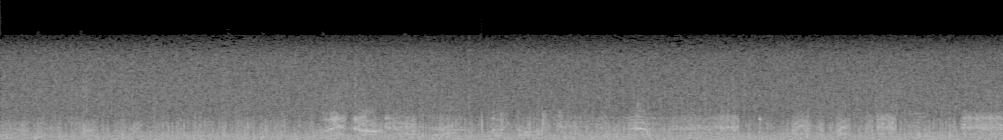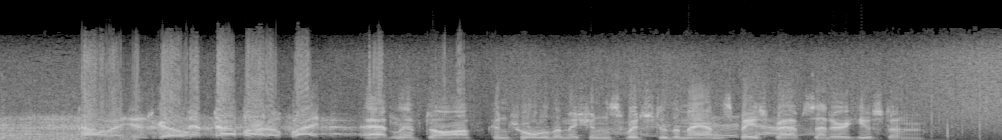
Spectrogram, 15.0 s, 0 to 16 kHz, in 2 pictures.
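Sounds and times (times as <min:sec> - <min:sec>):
rocket engines deep rumble: 0:00.0 - 0:15.0
faint radio voice callouts: 0:02.4 - 0:10.5, 0:11.2 - 0:14.5.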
